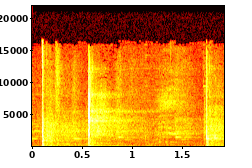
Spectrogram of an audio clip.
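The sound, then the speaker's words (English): A basketball thumps hard on the floor during bounce-pass practice, three sharp bounces in all. The first two come close together and the third follows after a longer gap, each a punchy thud with a short ring. “All right, now let's do the bounce pass. All right, you're still taking a step. Okay. All right, work on catching the near triple threat. Here we go, bounce pass.”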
